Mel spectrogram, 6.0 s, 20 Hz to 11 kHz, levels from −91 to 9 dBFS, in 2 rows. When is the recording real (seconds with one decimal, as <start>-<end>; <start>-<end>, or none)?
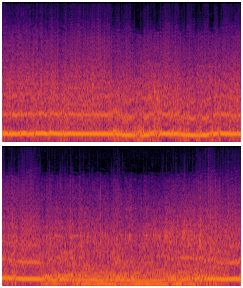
0.6-6.0

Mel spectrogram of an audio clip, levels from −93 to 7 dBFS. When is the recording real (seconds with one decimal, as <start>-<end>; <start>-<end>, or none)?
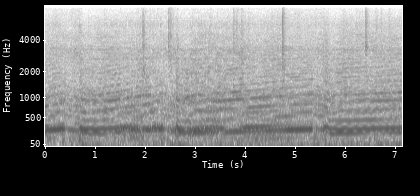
0.0-1.5; 3.6-7.1

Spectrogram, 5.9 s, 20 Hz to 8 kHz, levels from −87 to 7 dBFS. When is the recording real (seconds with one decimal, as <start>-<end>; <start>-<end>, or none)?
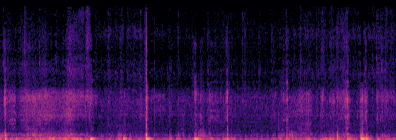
0.0-2.6; 3.9-4.6; 5.5-5.9

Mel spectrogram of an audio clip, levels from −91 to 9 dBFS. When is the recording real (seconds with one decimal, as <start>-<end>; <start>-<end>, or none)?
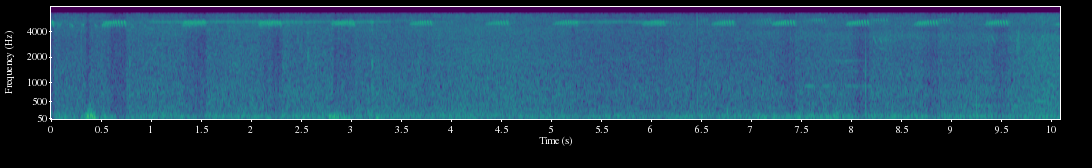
0.0-1.0; 3.4-5.2; 6.2-10.1

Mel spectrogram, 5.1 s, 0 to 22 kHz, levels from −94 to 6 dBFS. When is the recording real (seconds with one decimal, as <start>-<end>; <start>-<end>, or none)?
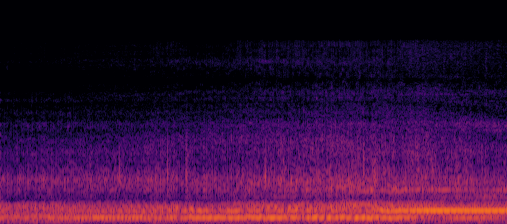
0.8-1.5; 4.0-5.1

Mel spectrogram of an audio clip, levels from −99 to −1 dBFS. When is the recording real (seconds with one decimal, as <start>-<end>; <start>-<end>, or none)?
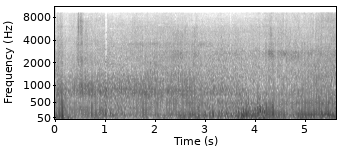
0.9-1.5; 3.0-4.2

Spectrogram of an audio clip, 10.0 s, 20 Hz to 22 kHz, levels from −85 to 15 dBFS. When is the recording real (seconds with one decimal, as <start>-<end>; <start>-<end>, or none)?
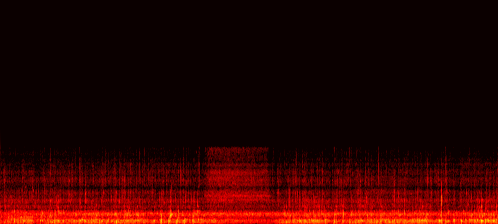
0.0-2.9; 5.5-6.1; 7.0-10.0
